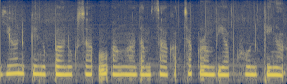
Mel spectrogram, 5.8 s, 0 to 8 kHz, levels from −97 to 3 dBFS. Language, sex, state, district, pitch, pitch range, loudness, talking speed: Garo, female, Meghalaya, North Garo Hills, 240 Hz, 235-250 Hz, -15 LUFS, 85 wpm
